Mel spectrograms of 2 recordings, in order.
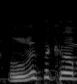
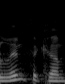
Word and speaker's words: Linthicum: In the studio with us tonight, we have an artist out of Lithicum or Linthicum, depending on how you like to pronounce it.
